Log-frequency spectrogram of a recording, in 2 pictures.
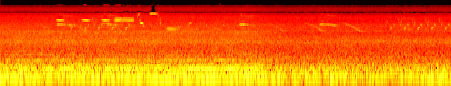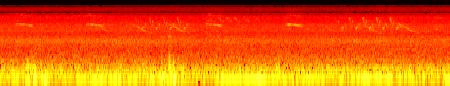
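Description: Small birds chirping and whistling, with brief calls repeated throughout, over a steady low rumble.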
